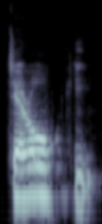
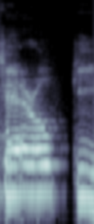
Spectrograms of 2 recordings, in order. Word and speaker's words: Cherokee: Yeah, except you had too much O. So the O is not Okay. stretched out, it is unstressed. Okay. Cherokee. Okay. Cherokee. It's not even an O at all, it's just Okay. Cherokee. Cherokee. Oh, it's not like karaoke.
